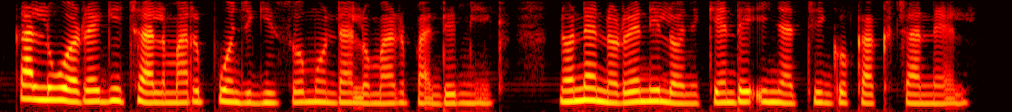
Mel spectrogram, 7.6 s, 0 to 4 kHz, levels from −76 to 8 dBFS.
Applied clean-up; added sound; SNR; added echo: neural separator model SepFormer WHAM!.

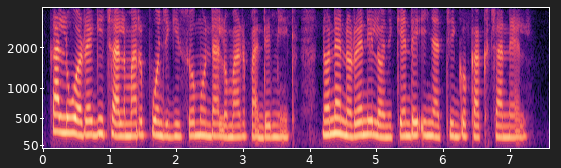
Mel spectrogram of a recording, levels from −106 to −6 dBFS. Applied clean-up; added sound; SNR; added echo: none; none; none; none.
